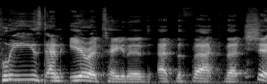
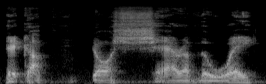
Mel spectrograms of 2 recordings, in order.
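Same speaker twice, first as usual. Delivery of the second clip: lizard folk voice; 8 semitones lower, 3 dB quieter than usual. Acted. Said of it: "keep doing the lizard folk voice".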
